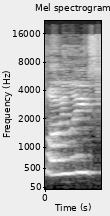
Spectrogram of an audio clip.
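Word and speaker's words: Chloe Liese: Like, if I know that her name is Chloe Lise, why does this person not know her name is Chloe Lise?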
